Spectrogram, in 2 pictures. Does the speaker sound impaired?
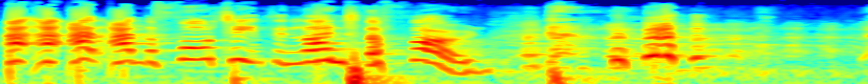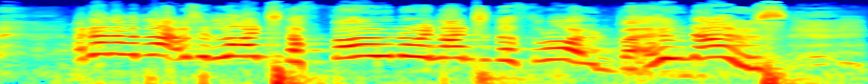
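Yes: Tourette's syndrome; neurological, involuntary movements, noises, several daily seizure-like episodes losing body, speech control, support worker; frequent vocal tics throughout talk; vocal tics interrupting speech, sausage, hedgehog, involuntary swearing and obscene phrases.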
